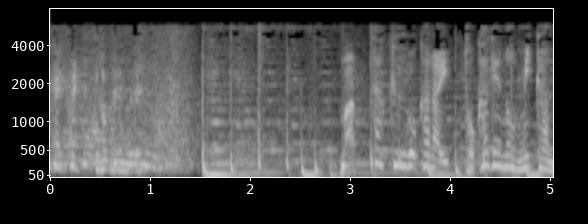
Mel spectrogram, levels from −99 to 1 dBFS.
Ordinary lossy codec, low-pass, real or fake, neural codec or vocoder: MP3, 24 kbps; 7.2 kHz; real; none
